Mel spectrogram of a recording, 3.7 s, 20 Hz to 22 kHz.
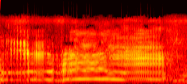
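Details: An African buffalo, attacked by five lionesses with one hanging on its back at sunrise on 8 November 2016, gives one long, rising, moaning bellow of about two seconds, with a man's voice before it.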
